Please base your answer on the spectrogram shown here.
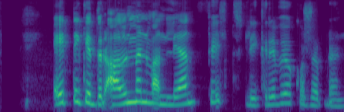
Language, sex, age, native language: Icelandic, female, 30-39, Icelandic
